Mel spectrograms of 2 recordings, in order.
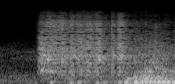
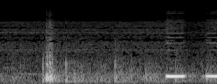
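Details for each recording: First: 2018 TVS NTORQ 125cc scooter after replacing its 3-year-old battery that caused a sudden no-start: quick starter whir, engine catches at once and settles into steady, even idle; clean, healthy electric start. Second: 2018 TVS Ntorq 125cc scooter with 3-year-old battery, sudden no-start: faint click then two short beeps, no starter cranking, battery icon shown; weak battery, later replaced.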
